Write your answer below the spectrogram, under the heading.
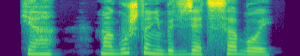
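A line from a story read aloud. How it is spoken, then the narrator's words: Timid woman. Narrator (Russian): Женщина робко сказала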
